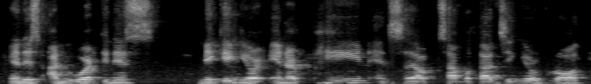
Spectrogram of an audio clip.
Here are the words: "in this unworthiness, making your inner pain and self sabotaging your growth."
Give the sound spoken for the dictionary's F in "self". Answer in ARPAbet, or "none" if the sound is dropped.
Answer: P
